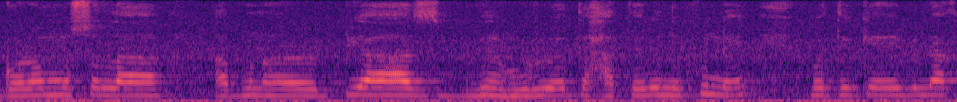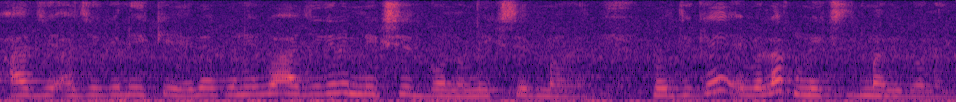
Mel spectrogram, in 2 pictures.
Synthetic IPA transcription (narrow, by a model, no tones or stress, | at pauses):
ɡɔɹɔmːɔsɔla | apʊnaɹpijazɦuɹujatɛɦatɛɾɛnukʰunɛ | ɡotikɛebilakaziazikalikeɦɛɾɛpunibɔazikalimiksit̚bɔnamiksitmaɹɛ | ɡot̬ikɛebilakmiksitmaɹibɔlaɡɛ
